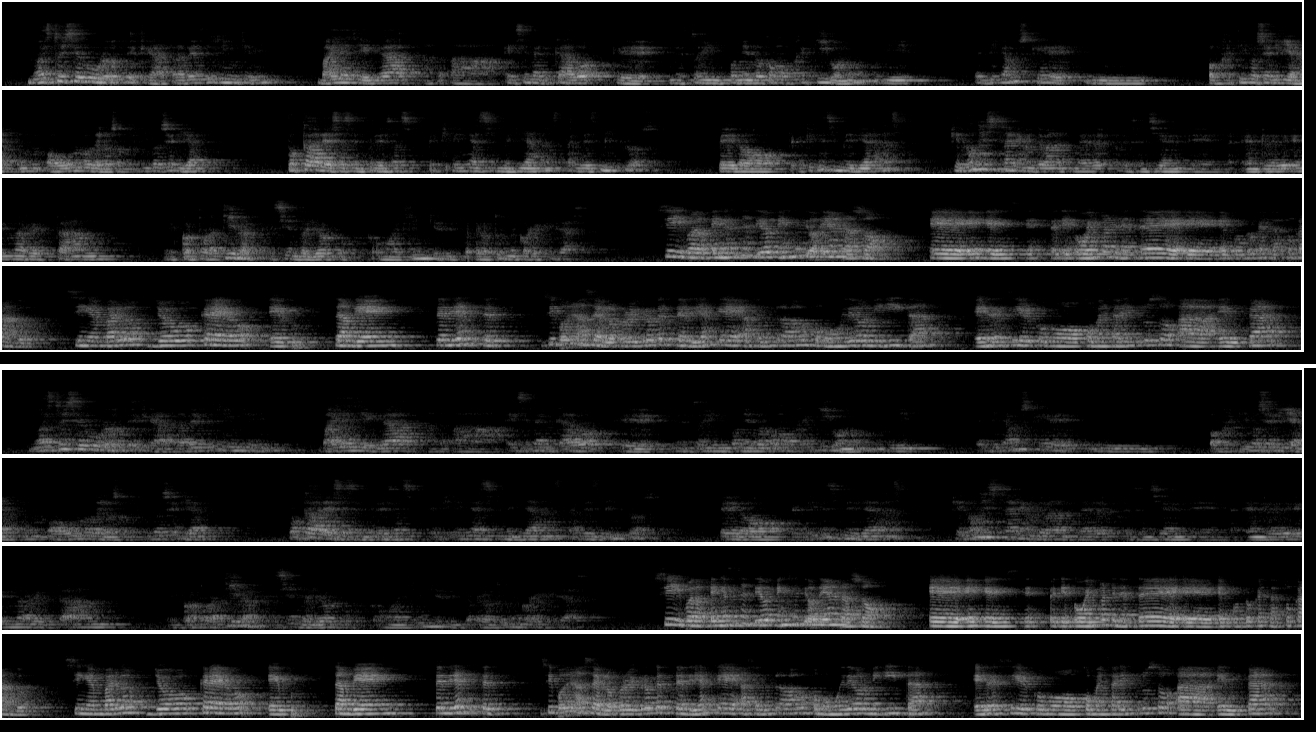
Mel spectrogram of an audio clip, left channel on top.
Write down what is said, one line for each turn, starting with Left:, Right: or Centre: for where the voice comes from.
Left: no estoy seguro de que a través de LinkedIn vaya a llegar a, a ese mercado que me estoy poniendo como objetivo, ¿no? Mi, eh, digamos que mi objetivo sería, un- o uno de los objetivos serían, tocar esas empresas pequeñas y medianas, tal vez micros pero pequeñas y medianas que no necesariamente van a tener presencia en, en- en red- en una red tan eh, corporativa que siendo yo como, como es LinkedIn, pero tú me corregirás.
Right: Sí, bueno, en
Left: Sí,
Right: ese sentido, en ese sentido tienes razón. Eh, e- es, te- peti- o es pertinente eh, el punto que estás tocando. Sin embargo, yo creo eh, p- también tendrías que, te- sí podrías hacerlo, pero yo creo que tendrías que hacer un trabajo como muy de hormiguita, es decir, como comenzar incluso a educar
